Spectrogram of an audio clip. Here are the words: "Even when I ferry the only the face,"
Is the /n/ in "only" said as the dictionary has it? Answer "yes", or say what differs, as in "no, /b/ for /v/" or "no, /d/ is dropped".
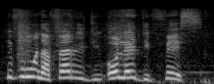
no, /n/ is dropped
